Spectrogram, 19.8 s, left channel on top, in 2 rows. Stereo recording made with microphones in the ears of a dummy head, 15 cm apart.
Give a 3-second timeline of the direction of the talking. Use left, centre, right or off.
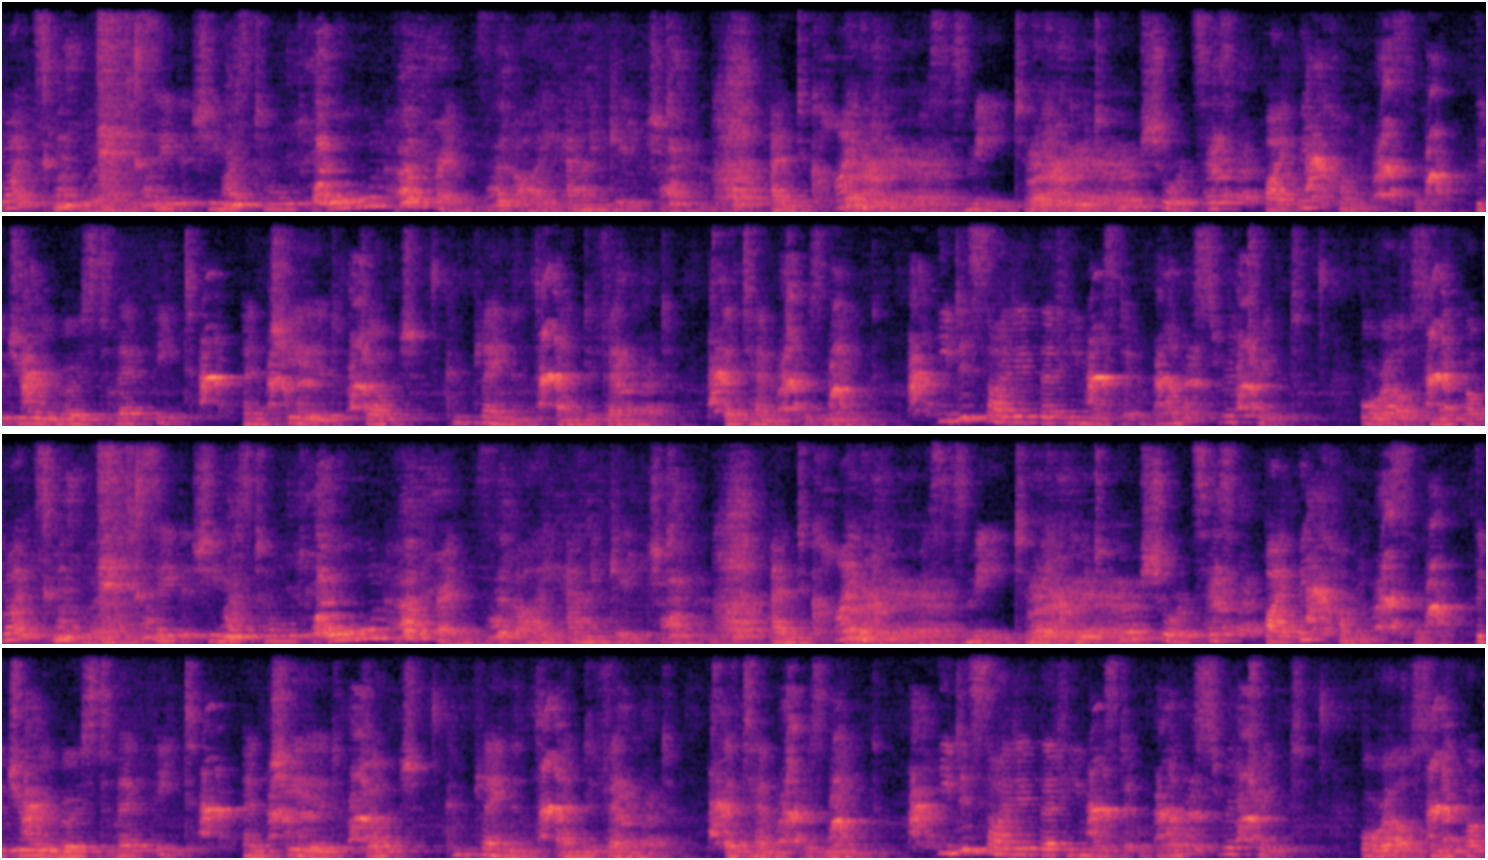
left, left, centre, centre, left, left, left.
